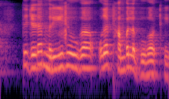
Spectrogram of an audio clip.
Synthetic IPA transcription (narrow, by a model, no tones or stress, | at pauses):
t̪eːd͡ʒeːɽaːməɾiːzɦouːɡaːoːd̪aːʈʰə̃mbələɡːuːɡaːʊt̪ʰːḛː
